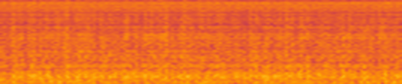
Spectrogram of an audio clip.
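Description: Bunsen burner flame burning steadily: a constant, even rushing hiss.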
